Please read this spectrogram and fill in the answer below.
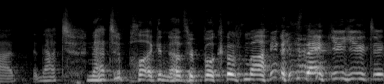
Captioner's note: laughs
